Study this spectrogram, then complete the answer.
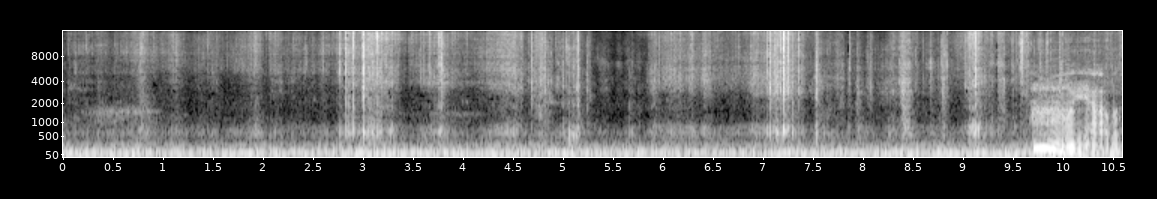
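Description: Masking tape is peeled slowly off a dried acrylic paint pour, giving a faint, drawn-out tearing crackle in short stretches under a steady background hiss.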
